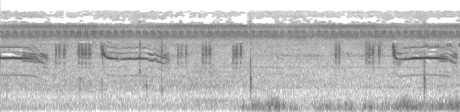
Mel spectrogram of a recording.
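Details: Yellow-eyed babbler, a bird of dry scrubland in India, sings clear, slightly wavering whistles with short chirps between them, over a steady insect hum and low rumbling background noise.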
